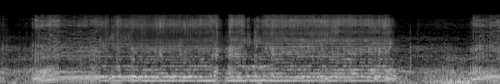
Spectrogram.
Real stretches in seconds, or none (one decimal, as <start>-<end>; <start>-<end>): 0.0-1.0; 4.0-5.0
